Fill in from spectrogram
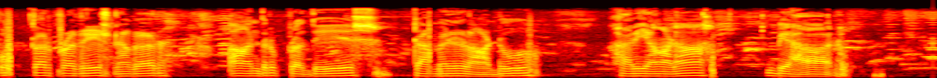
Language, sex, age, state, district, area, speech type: Urdu, male, 30-45, Uttar Pradesh, Gautam Buddha Nagar, urban, spontaneous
